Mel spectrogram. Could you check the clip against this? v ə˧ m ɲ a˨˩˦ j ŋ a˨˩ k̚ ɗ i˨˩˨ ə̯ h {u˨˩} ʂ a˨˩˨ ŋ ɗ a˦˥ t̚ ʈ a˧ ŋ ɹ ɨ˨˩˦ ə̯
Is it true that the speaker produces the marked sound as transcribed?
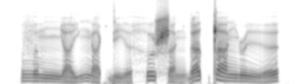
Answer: no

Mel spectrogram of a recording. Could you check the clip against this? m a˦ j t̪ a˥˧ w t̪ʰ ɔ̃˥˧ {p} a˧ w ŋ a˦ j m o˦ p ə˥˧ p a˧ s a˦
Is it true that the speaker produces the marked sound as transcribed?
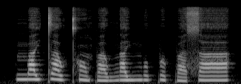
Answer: yes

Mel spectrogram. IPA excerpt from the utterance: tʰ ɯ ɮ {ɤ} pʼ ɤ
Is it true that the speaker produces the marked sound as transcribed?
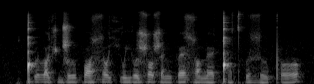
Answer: no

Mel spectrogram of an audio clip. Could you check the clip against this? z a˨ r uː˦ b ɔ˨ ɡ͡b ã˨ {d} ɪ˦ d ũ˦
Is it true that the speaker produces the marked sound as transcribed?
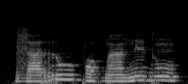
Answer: no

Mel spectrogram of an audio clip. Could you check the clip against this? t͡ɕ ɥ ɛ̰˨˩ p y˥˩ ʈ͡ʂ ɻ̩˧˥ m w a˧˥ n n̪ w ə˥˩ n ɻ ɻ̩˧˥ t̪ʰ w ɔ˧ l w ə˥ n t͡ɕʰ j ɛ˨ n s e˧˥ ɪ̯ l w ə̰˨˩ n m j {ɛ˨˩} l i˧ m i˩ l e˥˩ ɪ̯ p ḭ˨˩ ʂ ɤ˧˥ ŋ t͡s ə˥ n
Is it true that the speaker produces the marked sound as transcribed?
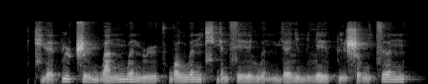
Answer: no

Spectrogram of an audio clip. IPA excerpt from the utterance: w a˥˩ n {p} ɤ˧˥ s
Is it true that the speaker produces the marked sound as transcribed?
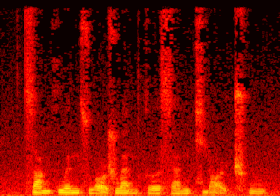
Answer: no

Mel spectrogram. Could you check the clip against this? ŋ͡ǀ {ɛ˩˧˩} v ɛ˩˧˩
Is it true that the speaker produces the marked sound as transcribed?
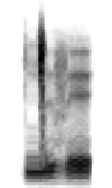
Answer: no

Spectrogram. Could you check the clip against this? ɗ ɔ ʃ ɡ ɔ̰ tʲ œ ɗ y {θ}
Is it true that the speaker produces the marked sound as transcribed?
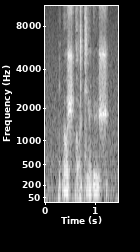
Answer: no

